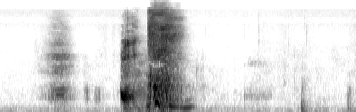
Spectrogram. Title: Couple Sneezing Using Chhinkni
